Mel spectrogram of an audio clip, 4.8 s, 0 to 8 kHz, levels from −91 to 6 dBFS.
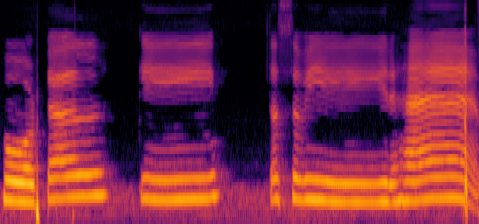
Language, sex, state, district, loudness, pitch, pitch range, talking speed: Hindi, female, Punjab, Fazilka, -17 LUFS, 235 Hz, 220-245 Hz, 50 wpm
